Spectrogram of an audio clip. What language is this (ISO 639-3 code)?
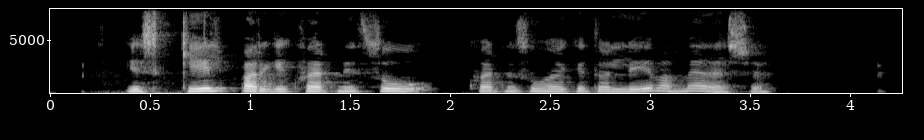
isl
